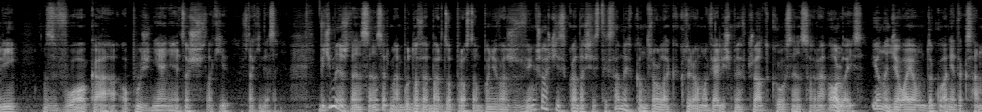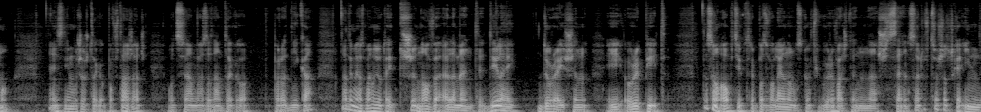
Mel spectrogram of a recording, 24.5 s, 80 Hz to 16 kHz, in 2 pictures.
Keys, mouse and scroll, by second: 2.3 click.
